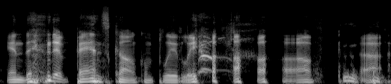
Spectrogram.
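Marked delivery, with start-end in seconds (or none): none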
